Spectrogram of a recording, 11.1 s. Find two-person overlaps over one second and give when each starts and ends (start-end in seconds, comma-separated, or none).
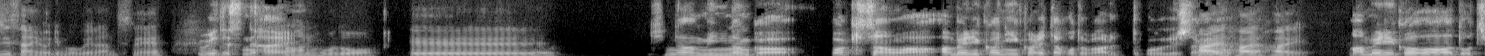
none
